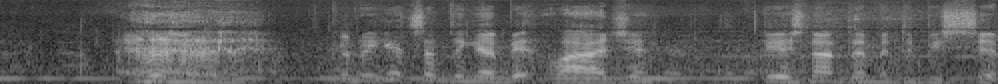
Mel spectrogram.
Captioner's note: Wendell clears throat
